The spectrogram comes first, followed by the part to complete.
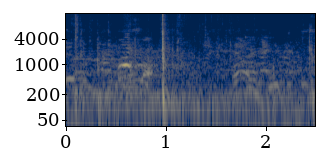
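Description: Children's shouts and chatter during mock combat with padded weapons, with a short loud yell about half a second in and one sharp knock about a second in, a weapon striking a shield.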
